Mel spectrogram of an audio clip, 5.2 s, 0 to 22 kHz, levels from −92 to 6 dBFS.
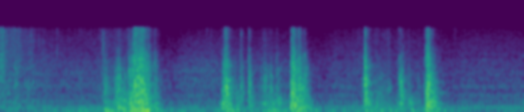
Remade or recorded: recorded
